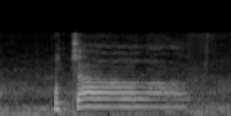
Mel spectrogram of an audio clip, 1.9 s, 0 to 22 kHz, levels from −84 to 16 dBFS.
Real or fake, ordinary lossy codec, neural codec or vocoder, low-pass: fake; none; codec, 16 kHz, 2 kbps, FreqCodec, larger model; none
